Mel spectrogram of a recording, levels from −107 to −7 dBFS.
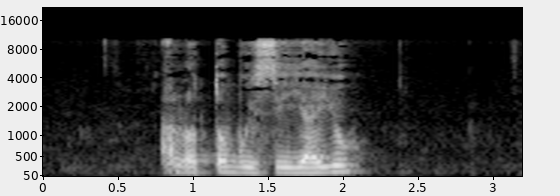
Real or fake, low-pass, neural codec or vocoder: real; 9.9 kHz; none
